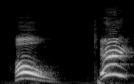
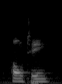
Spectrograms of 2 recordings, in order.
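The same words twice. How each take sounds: First: It is said with loud, hyped energy. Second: It is said plainly, without energy.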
